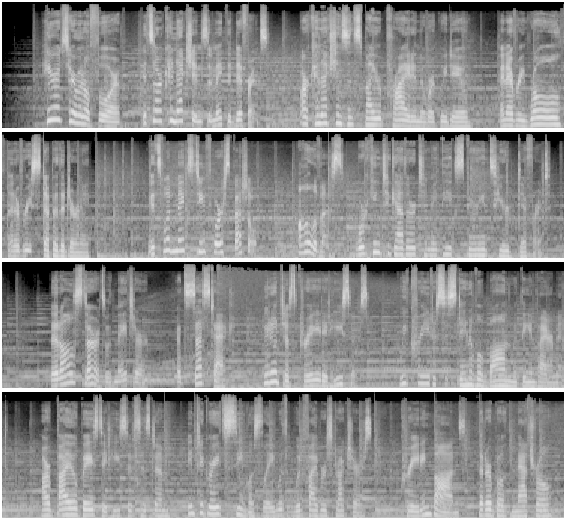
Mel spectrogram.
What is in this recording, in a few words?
Corporate Narration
